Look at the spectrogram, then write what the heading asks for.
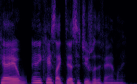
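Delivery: ordinary talk, nothing marked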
